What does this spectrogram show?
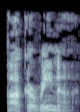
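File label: "ocarina", British English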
